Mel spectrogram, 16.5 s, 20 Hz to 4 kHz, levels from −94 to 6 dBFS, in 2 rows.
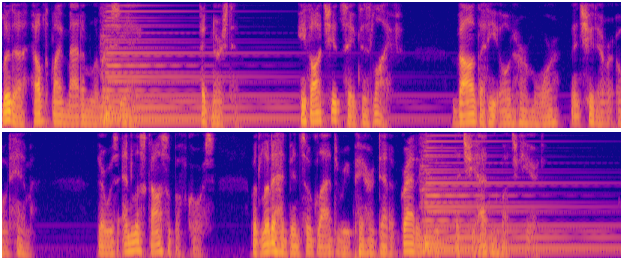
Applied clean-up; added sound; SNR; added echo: none; Strum; 10 dB; none.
